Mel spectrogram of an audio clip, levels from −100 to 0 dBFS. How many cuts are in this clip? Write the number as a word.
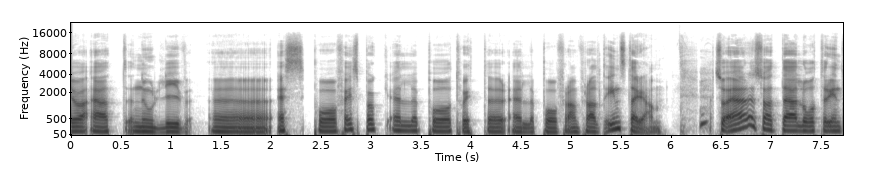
two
